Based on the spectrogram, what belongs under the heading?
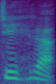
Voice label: "ceharaa", Hindi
